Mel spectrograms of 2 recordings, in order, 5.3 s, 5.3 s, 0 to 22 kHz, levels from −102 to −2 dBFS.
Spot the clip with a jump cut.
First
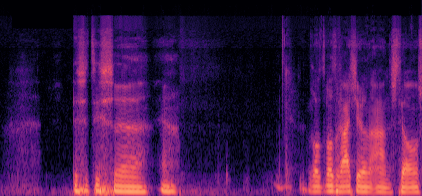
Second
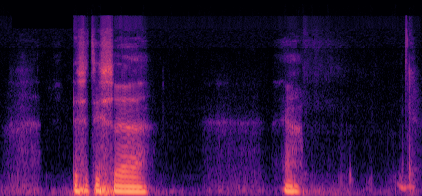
first; 1 cut; at 1.9 s

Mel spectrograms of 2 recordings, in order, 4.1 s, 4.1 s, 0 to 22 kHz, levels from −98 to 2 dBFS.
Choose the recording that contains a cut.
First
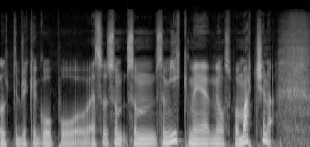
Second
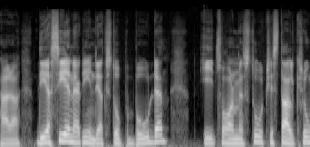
second; 3 cuts; at 1.1 s, 1.4 s, 2.9 s

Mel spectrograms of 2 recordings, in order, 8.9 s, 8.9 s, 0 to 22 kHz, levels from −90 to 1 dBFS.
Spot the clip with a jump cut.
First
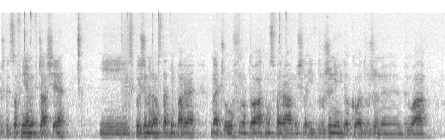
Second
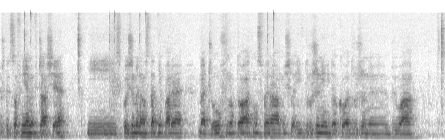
second; 1 cut; at 1.7 s

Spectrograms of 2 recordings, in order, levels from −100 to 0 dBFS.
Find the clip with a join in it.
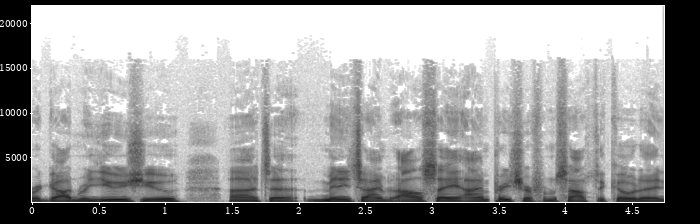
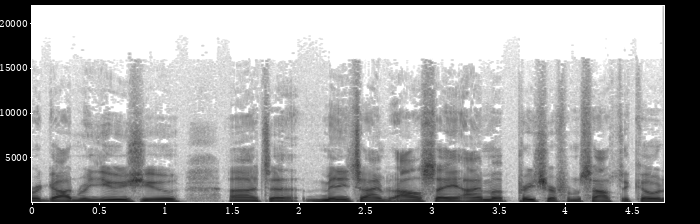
first; 1 cut; at 3.4 s

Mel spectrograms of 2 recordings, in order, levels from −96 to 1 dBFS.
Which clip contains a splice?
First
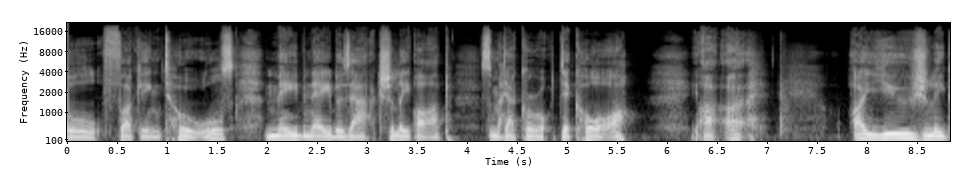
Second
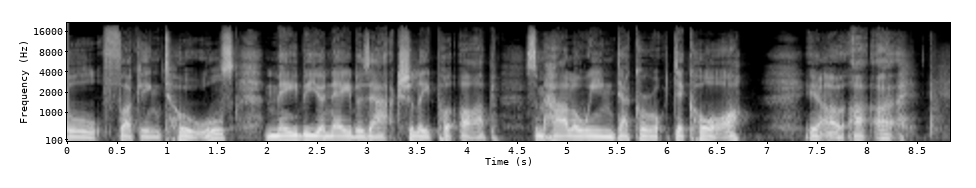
first; 4 cuts; at 2.3 s, 3.4 s, 4.3 s, 6.3 s

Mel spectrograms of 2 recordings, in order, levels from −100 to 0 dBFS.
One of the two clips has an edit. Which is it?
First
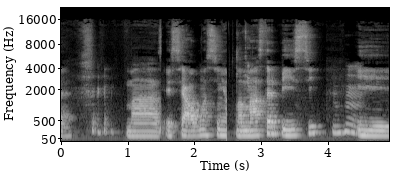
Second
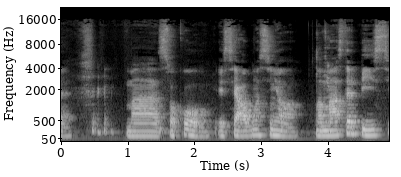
first; 3 cuts; at 1.5 s, 2.5 s, 4.0 s

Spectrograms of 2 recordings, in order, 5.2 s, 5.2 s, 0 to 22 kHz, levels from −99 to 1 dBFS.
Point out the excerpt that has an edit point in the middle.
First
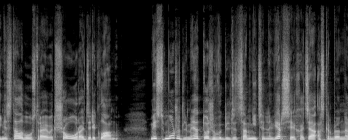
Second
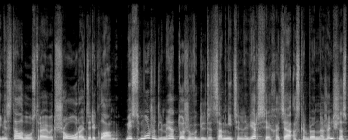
second; 1 cut; at 1.8 s

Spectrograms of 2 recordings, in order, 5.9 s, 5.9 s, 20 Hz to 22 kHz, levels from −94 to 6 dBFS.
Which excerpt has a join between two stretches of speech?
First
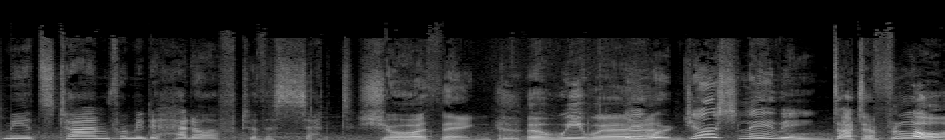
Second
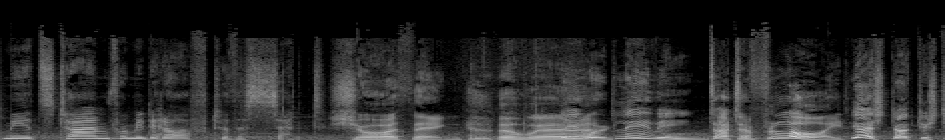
second; 3 cuts; at 1.0 s, 3.3 s, 3.8 s

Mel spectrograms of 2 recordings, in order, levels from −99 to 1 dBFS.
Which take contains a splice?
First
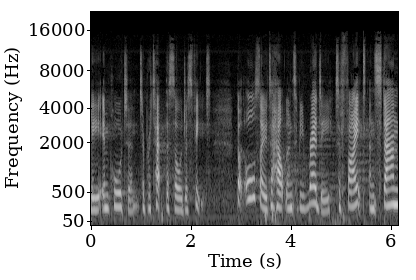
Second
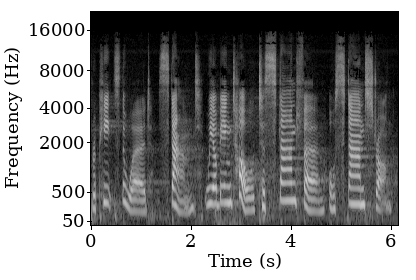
second; 2 cuts; at 2.2 s, 4.7 s

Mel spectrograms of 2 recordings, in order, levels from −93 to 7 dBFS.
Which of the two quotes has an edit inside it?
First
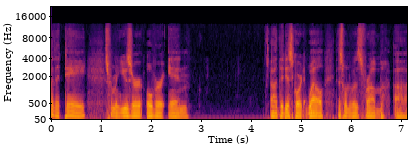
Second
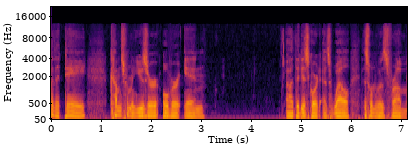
first; 2 cuts; at 1.1 s, 5.1 s

